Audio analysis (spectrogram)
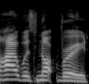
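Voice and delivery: ordinary talk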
